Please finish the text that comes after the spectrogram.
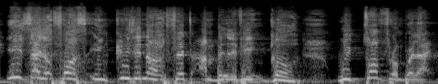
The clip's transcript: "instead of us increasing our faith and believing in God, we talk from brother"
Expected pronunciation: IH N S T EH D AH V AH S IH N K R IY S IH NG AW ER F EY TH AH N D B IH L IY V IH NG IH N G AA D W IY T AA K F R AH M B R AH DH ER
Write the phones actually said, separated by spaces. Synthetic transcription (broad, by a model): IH N S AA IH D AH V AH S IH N K R IY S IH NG AW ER F EY T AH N B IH L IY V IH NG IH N G AA D W IY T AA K F R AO M B R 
